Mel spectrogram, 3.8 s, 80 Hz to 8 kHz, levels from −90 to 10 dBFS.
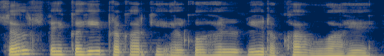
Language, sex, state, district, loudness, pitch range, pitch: Hindi, male, Arunachal Pradesh, Lower Dibang Valley, -18 LUFS, 130-160 Hz, 145 Hz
